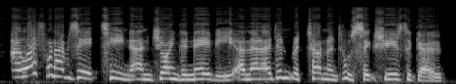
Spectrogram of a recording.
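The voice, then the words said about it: Scottish accent. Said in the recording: “because of your accent, I've always assumed you live in Scotland.”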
